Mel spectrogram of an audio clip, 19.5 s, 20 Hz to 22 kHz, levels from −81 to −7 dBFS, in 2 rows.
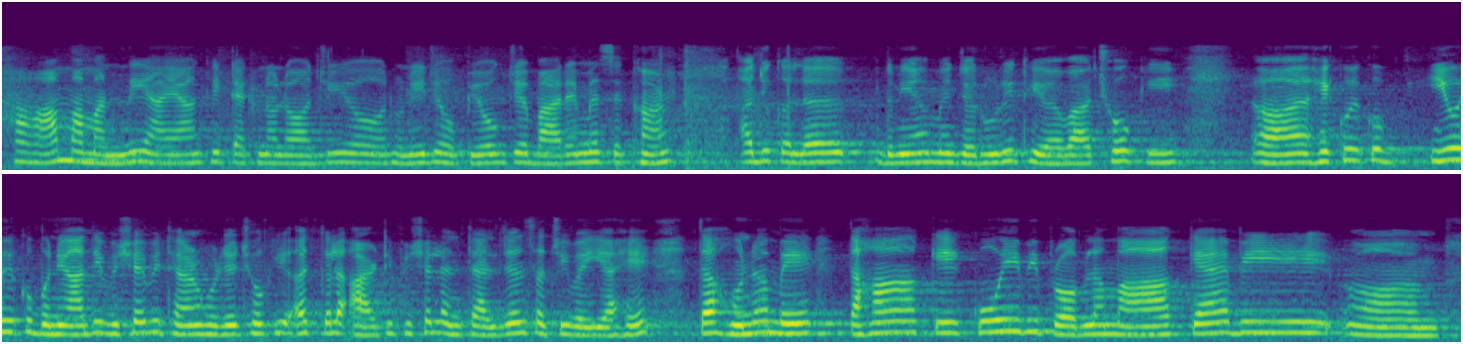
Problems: constant background noise, echo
